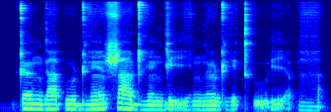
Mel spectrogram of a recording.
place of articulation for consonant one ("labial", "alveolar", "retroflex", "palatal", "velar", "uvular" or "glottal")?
retroflex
